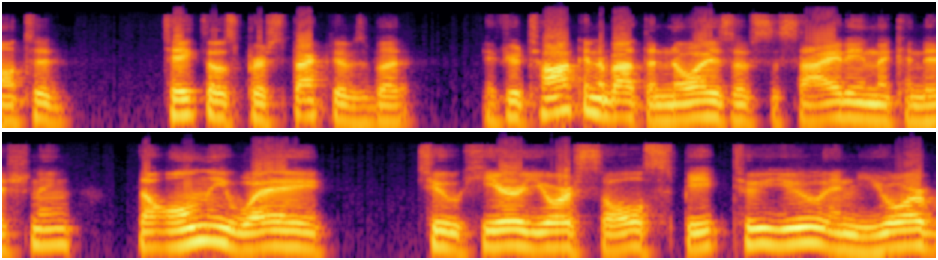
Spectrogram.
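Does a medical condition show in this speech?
No.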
